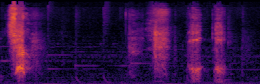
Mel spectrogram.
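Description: A short sharp sneeze near the start, followed by a few soft snorts and throat noises, quiet and close.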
